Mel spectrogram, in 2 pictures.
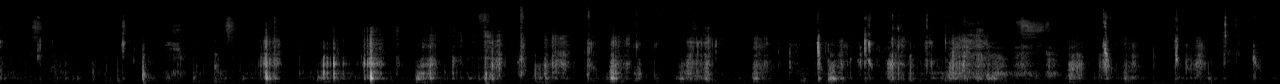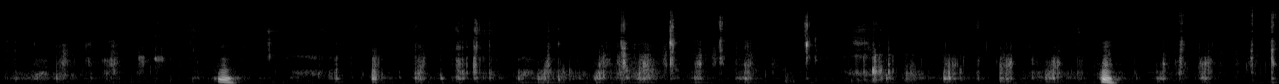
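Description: Crispy fried tilapia is bitten and chewed up close, with repeated crunchy bites and wet mastication continuing steadily alongside intermittent talking.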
